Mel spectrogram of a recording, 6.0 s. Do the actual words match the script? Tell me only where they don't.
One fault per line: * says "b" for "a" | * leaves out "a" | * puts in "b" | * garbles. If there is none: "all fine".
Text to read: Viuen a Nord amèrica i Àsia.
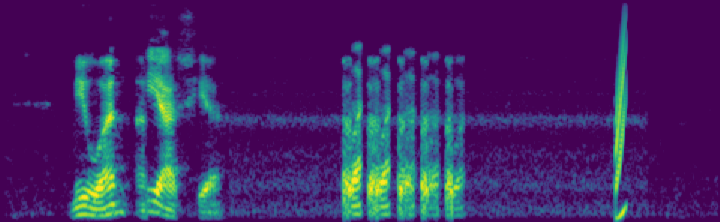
* leaves out "Nord amèrica"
